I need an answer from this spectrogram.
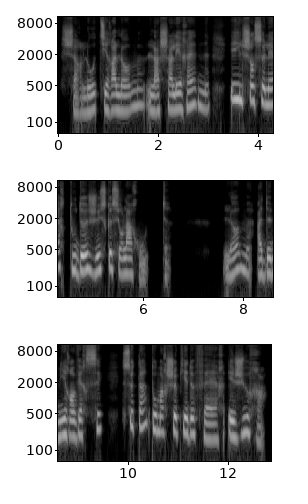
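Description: A woman reading a story aloud as an audiobook narrator, in a measured, unhurried way. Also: fairly low pitch, a little mellow, no room sound, clean studio sound. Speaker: audiobook reader. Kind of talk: scripted narration.

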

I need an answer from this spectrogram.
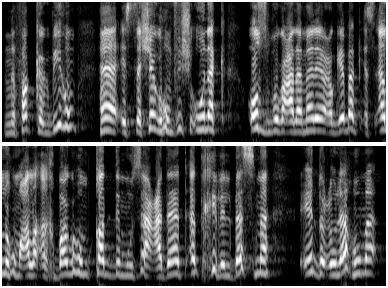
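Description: Young Egyptian woman preacher, fast, animated, high-pitched, urgent and pleading delivery. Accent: Egyptian Arabic. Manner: impassioned, pleading, addresses the youth directly. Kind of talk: religious talk.

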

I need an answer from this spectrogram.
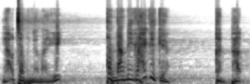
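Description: A husky, high voice scolds and commands: a man acting out a possessed spirit medium in an audiobook. The medium is stern and mocking. The pitch swings widely and rings with long reverb. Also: sing-song, normal speed, mellow, exaggerated voice. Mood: stern scolding. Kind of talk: audiobook character voice.

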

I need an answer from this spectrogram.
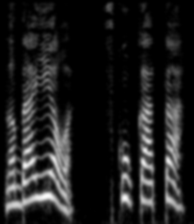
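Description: A woman's voice: on the high side, expressive, takes it slowly, no echo, clean studio sound, voice pushed up. A woman reading an audiobook and voicing a rude, bored teenage girl who whines and talks back. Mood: whining. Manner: whiny, defiant.

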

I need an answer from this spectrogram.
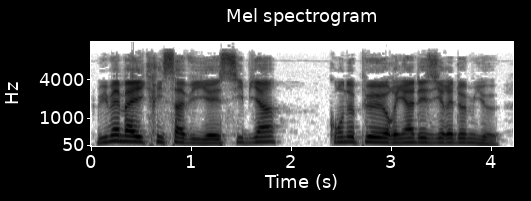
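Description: A man's voice: medium pitch, sing-song, measured pace, mellow, breathy edge, dry recording, clean studio sound. A man voicing a stern, scornful male guard who scolds prisoners. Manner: barking, scolding.

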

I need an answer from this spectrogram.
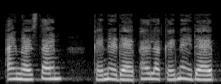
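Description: A woman voicing a pampered young wife in a storybook, with a quick, lazy, coaxing manner. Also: a little high, fairly even intonation, pitched above the performer's own voice, close to an everyday voice. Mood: playful.

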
